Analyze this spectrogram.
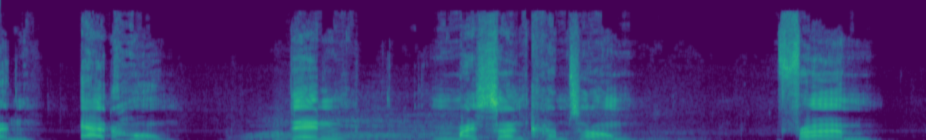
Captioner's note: audience gasps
